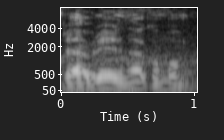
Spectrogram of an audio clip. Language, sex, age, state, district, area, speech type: Malayalam, male, 45-60, Kerala, Idukki, rural, spontaneous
